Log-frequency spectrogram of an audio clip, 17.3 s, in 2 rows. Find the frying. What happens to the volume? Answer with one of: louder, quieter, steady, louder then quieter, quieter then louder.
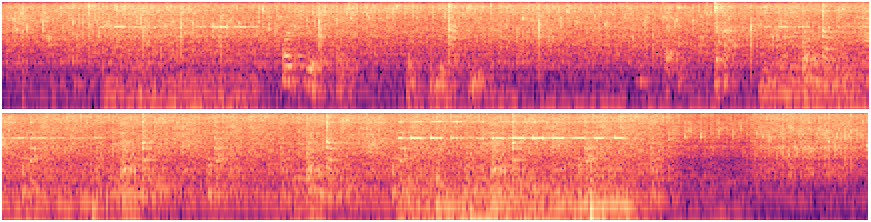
steady.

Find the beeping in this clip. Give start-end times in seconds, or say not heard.
0.9-2.6, 7.6-9.8, 12.6-15.1.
